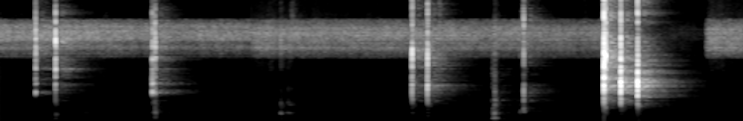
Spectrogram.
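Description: A small plastic toy hammer taps lightly on hard plastic.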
